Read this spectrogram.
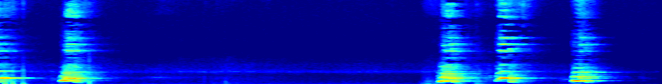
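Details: Female Great Pyrenees that dislikes nail polish voicing short, sustained, tonal howl-like notes: two quick cries, a pause of about three seconds, then three more drawn-out wavering calls in close succession, with a quiet background.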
